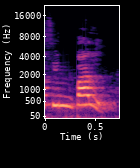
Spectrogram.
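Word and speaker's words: simple: ध्यान दो, हमने बोला सिंपल, सिंपल पढ़ो बाबू, तो सिंपल एल पे रुक जा रहे हैं, ई को बोले, यानी ई क्या है, साइलेंट है।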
